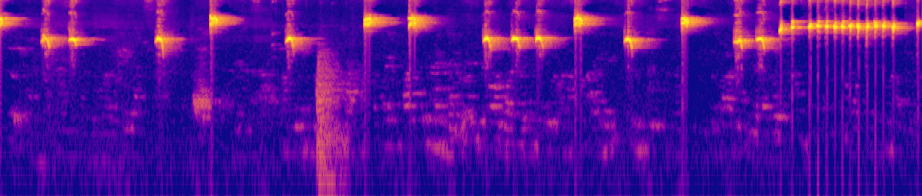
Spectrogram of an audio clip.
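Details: Olive-backed sunbird, a caged songbird training recording with rapid shots, shrill notes and fast chatter: sharp high descending chips repeated in quick succession, ending in a rapid buzzy trill, with a brief low thud midway.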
